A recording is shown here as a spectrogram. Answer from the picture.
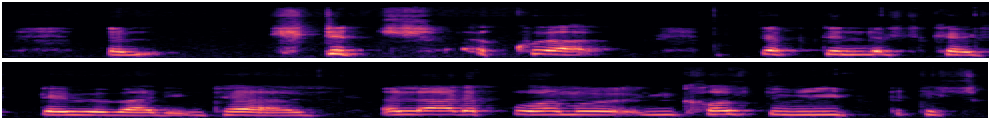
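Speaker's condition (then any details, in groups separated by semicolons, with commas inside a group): Deafness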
